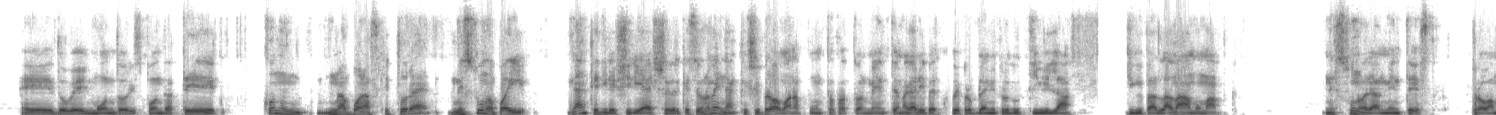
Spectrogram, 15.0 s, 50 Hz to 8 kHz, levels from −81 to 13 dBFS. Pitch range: 100-135 Hz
